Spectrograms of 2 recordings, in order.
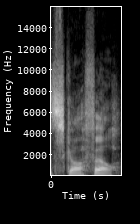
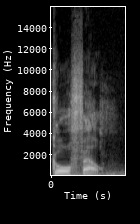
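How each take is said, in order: First: The first syllable sounds like 'scar'. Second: The first syllable sounds like 'score'. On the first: The speaker calls it wrong. "majority of people would say ... they would in fact be incorrect" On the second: The speaker calls it right. "It's actually pronounced Scafell"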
